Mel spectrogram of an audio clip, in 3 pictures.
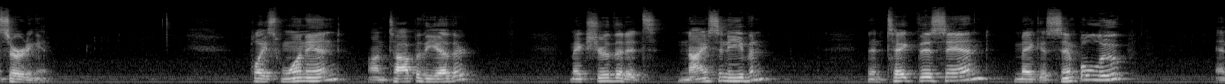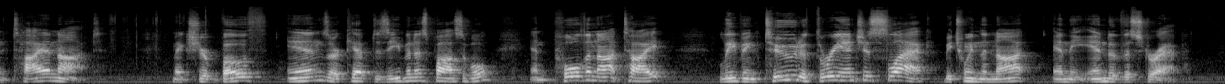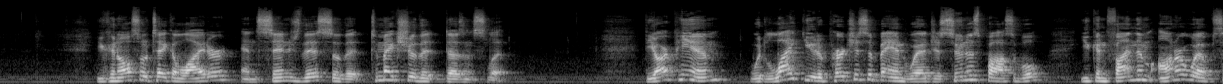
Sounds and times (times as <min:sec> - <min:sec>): Speech: 0:00.0 - 0:00.6, 0:02.5 - 0:04.8, 0:05.7 - 0:07.8, 0:08.7 - 0:11.4, 0:12.2 - 0:13.3, 0:14.0 - 0:24.2, 0:25.5 - 0:29.7, 0:31.0 - 0:36.7.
